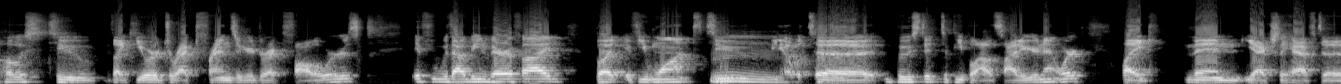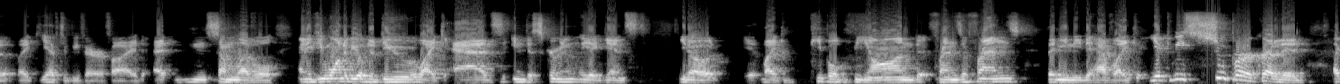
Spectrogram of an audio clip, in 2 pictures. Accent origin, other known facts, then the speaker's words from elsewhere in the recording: United States; But as an American, I really hate it.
